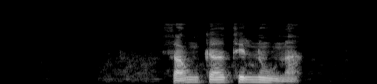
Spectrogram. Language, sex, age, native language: Icelandic, male, 20-29, Icelandic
